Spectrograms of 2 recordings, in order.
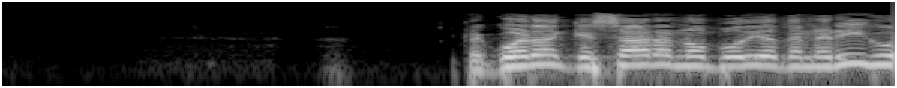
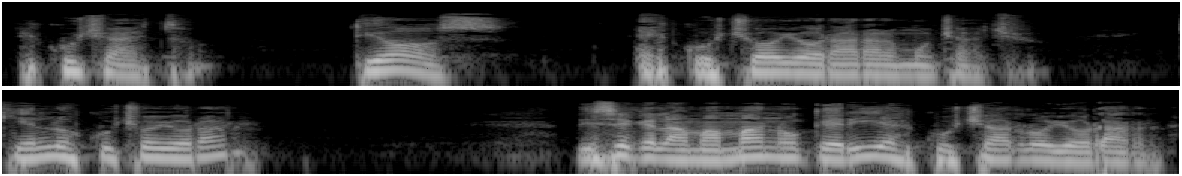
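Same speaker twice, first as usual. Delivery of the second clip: soft, hushed storytelling; narración íntima y suave; 5 semitones lower, 6 dB quieter than usual. Acted. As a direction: draw them close with a soft tender tale. Relato íntimo muy suave. (relato bíblico suave e íntimo)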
